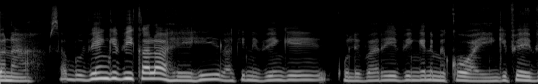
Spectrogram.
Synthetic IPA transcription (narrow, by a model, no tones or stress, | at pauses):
ɔnḁsaabuvjɛŋɡivikalaɦɛɦilakinivjɛŋɡikulɛvaɾiɛviŋɡinimikɔwajiŋɡipiaiv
